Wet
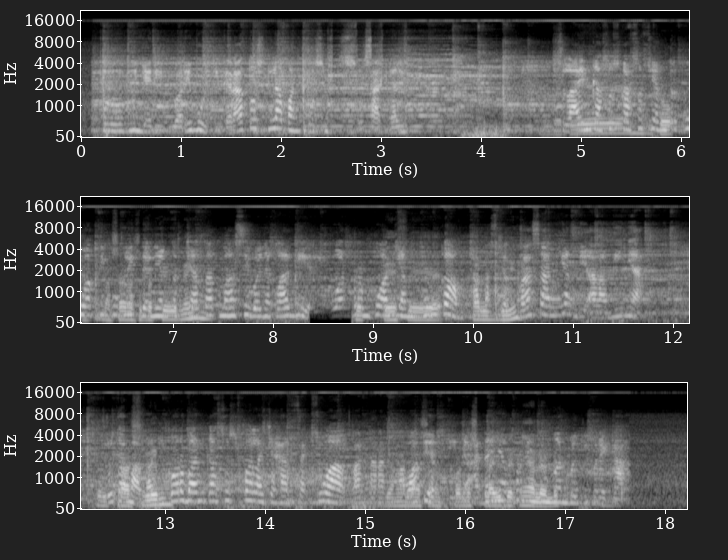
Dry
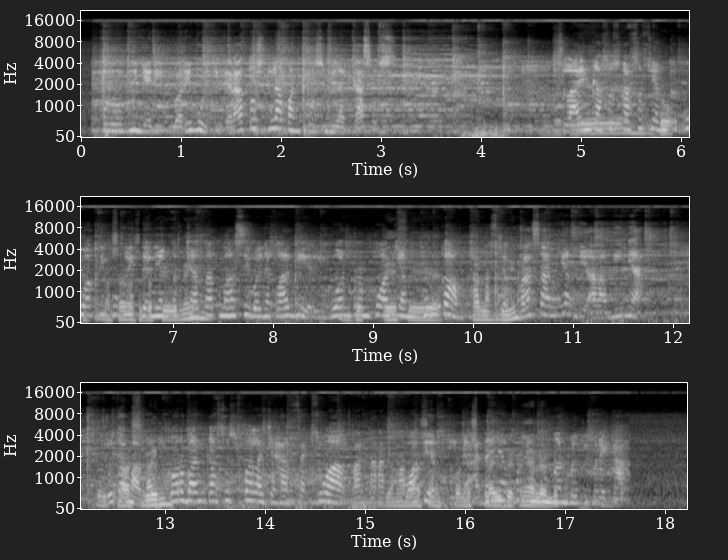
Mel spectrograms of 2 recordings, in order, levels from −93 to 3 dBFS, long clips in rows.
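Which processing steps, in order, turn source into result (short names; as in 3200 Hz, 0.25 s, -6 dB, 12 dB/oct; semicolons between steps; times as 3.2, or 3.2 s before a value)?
dynamic EQ 6400 Hz, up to -3 dB, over -43 dBFS, Q 3.6; 8.36–8.79 HPF 690 Hz 24 dB/oct; bell 950 Hz +7.5 dB 2.7 oct; 2.47–3.26 reverse; gain -2.5 dB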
